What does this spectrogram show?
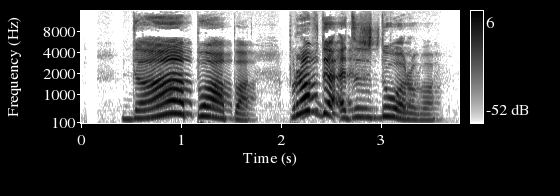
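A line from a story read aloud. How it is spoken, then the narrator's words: Delighted exclamation. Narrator (Russian): Восхищенно воскликнул Витя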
